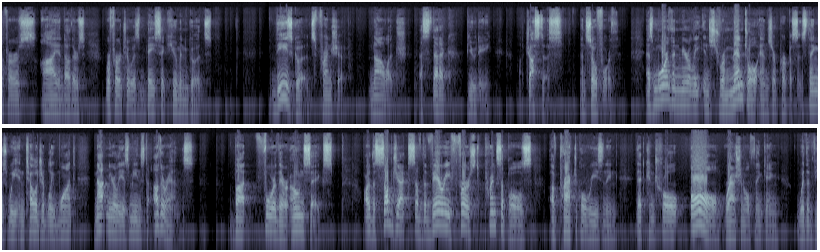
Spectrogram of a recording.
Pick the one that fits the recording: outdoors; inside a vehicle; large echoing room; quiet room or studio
large echoing room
